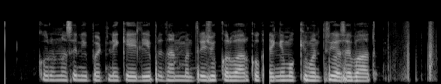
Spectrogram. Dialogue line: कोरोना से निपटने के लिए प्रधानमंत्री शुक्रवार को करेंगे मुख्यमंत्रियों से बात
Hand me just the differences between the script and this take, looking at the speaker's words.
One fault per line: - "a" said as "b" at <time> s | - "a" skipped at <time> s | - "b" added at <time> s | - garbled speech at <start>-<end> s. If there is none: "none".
none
